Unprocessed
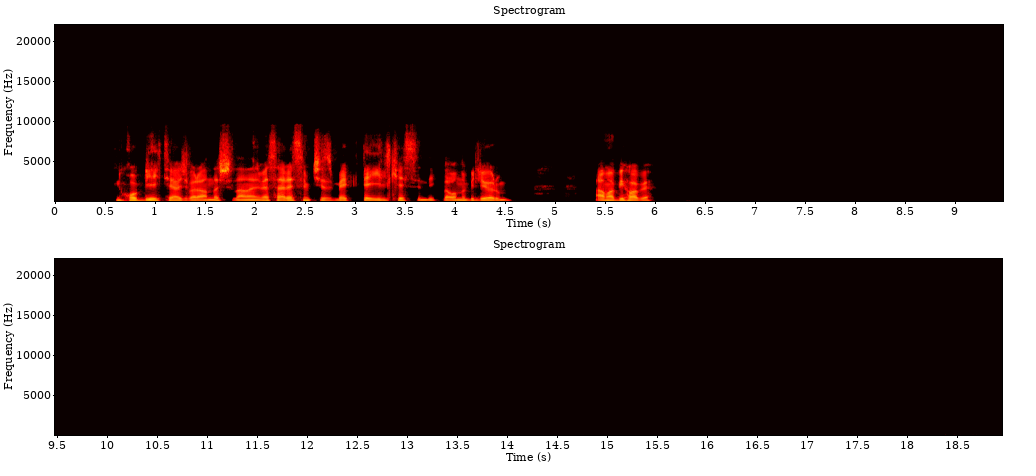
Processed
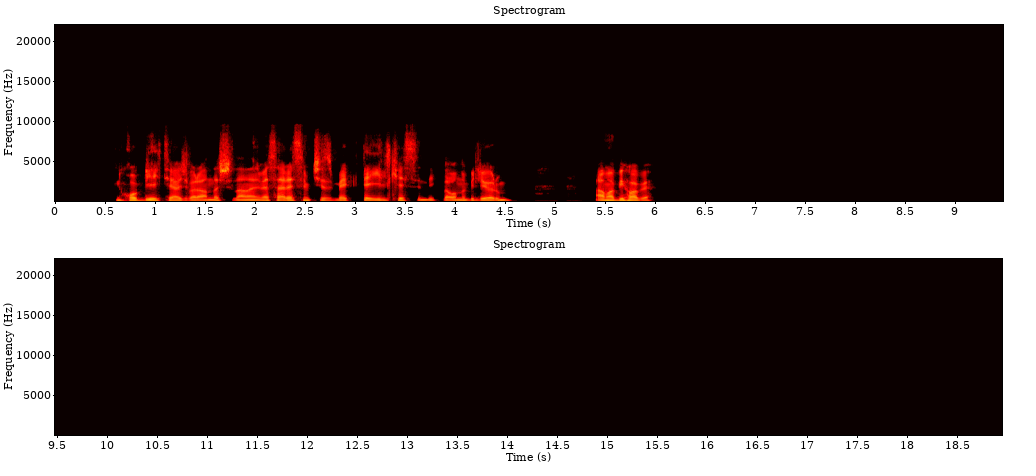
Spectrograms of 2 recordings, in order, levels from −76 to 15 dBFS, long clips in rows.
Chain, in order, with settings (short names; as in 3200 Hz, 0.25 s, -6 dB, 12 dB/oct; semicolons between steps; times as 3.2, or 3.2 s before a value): gate with hold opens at -54 dBFS; 4.43–5.85 low shelf 110 Hz +11.5 dB; gain -2 dB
